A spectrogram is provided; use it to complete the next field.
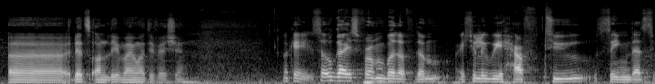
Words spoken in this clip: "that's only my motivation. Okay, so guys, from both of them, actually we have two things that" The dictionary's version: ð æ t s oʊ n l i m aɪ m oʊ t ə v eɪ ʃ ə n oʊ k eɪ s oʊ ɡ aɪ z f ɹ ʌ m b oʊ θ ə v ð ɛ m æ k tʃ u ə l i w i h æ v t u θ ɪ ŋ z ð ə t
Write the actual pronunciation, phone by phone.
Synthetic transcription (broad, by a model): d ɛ t s oʊ n l i m aɪ m oʊ t ə v eɪ ʃ ə n oʊ k eɪ s oʊ ɡ aɪ s f ɹ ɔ m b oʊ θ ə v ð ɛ m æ k tʃ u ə l i w i h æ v t u s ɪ ŋ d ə t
